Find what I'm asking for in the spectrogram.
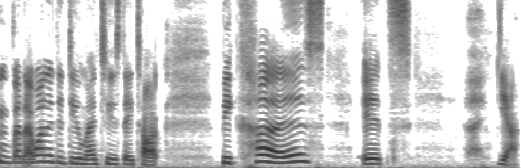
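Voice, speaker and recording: Animated in tone, a woman with a high pitch and lively intonation talks at a fairly slow pace with long, frequent pauses. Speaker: vaping video blogger. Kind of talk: casual vlog chat.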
